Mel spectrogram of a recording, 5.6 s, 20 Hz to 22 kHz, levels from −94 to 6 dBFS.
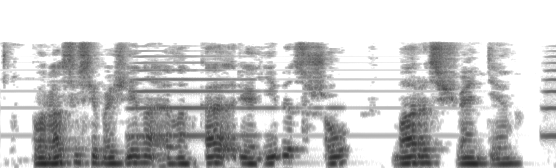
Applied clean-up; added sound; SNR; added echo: classical method spectral subtraction.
